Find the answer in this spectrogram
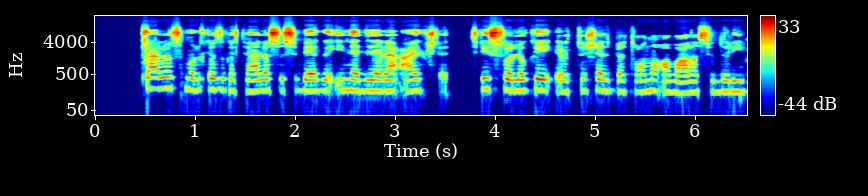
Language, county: Lithuanian, Kaunas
